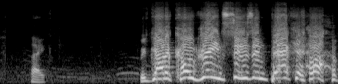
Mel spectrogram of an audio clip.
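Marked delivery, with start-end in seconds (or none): 1.4-3.4 very high-pitched, loud shout. Voicing a merchant banging on a wagon: loud shout. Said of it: "shouts, like, loudly".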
